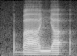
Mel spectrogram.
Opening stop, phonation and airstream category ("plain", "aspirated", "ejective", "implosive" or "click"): implosive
